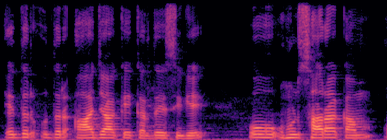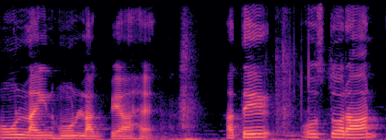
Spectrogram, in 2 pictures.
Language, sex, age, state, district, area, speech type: Punjabi, male, 45-60, Punjab, Ludhiana, urban, spontaneous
